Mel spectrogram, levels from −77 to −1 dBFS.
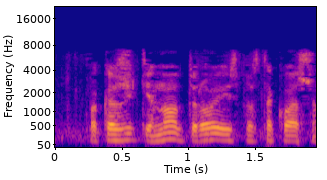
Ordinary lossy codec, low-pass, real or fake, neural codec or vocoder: MP3, 32 kbps; 7.2 kHz; fake; codec, 44.1 kHz, 7.8 kbps, Pupu-Codec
